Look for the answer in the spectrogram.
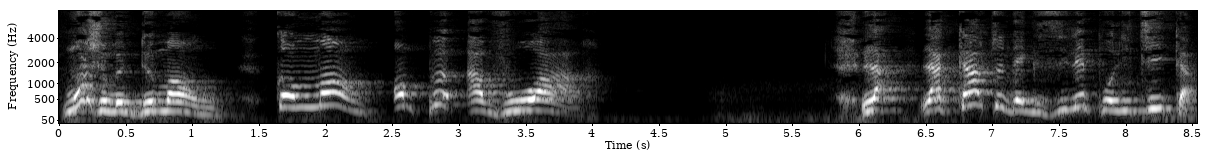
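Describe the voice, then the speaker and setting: A woman with a head cold ranting live to her viewers, indignant and scolding, repeating rhetorical questions. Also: on the high side. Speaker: live streamer commenting on politics. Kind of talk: live-stream rant to viewers.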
